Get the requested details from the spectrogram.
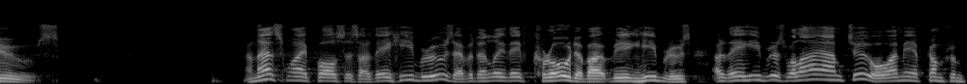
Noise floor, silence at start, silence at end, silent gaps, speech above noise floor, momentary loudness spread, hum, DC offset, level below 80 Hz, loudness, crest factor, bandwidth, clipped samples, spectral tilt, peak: -85 dBFS; 0 s; 0 s; none; 54 dB; 10 LU; none; under 0.1%; -78 dBFS; -30 LUFS; 20 dB; 7.2 kHz; under 0.1%; -6 dB/octave; -12 dBFS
